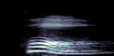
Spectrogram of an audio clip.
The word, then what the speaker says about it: ت: we pronounce it as te te t sound in english like in this word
